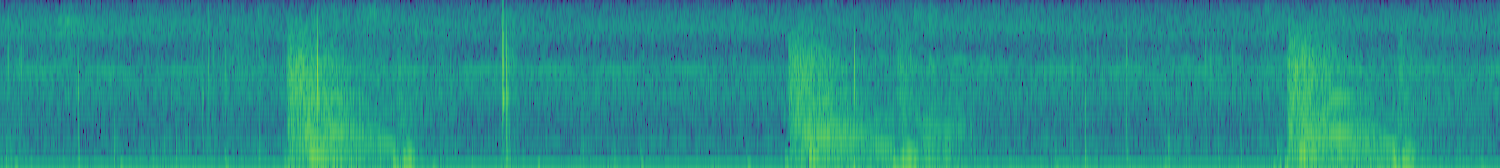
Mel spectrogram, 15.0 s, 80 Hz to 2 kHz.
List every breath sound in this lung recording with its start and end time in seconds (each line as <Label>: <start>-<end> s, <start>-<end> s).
Inhalation: 2.82-3.90 s, 7.76-8.92 s, 12.82-13.86 s
Exhalation: 3.92-4.42 s, 8.96-9.78 s, 13.90-14.38 s
Wheeze: 2.82-3.90 s, 7.76-8.92 s, 8.96-9.78 s, 12.82-13.86 s
Rhonchi: 3.92-4.42 s, 13.90-14.38 s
